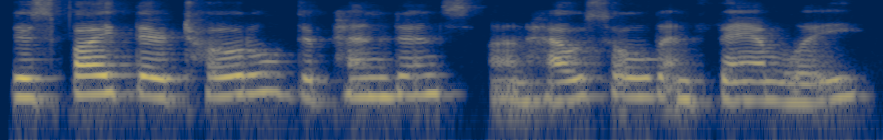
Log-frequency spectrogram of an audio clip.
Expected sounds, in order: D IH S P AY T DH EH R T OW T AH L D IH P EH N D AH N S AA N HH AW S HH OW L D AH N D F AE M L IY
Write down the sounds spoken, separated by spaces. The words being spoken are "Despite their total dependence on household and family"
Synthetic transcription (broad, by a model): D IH S P AY T DH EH R T OW T L D IH P EH N D AH N S N HH AW S HH OW L D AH N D F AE M L IY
